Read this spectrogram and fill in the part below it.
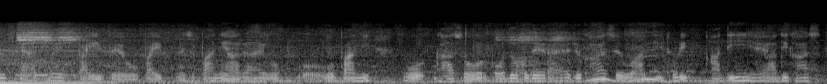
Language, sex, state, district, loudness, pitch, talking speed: Hindi, male, Bihar, East Champaran, -25 LUFS, 80 Hz, 240 wpm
